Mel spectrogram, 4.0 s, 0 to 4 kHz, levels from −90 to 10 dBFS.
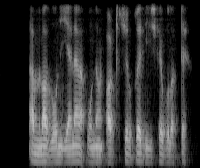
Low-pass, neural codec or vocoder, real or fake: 3.6 kHz; codec, 16 kHz, 0.8 kbps, ZipCodec; fake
